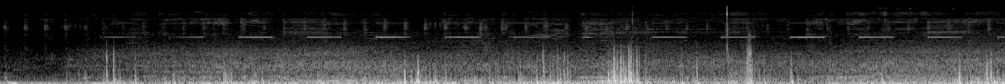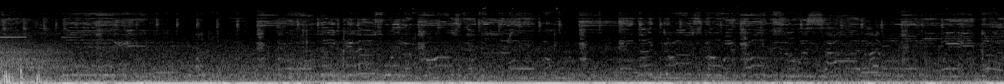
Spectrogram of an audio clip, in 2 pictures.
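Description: Honda car driving with a window open: a steady low engine and road rumble, with a louder rush of wind and road noise for the first half that eases off about halfway through. A high beep repeats about twice a second through the middle stretch.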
